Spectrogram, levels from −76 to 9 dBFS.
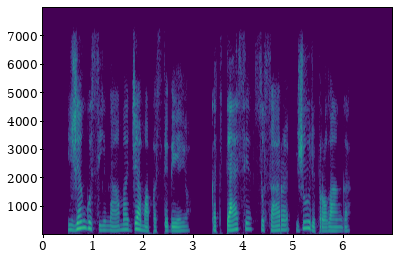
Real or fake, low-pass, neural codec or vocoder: fake; 7.2 kHz; codec, 44.1 kHz, 7.8 kbps, Pupu-Codec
